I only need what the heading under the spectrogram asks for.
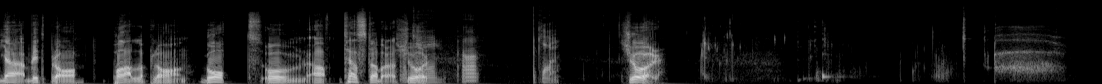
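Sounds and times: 
speech: 0:00.0 - 0:02.8, 0:03.4 - 0:05.5, 0:06.3 - 0:06.6
person drinking Norrlands ljus non-alcoholic organic beer: 0:06.8 - 0:10.1
breathy rush after drinking: 0:10.0 - 0:10.8.

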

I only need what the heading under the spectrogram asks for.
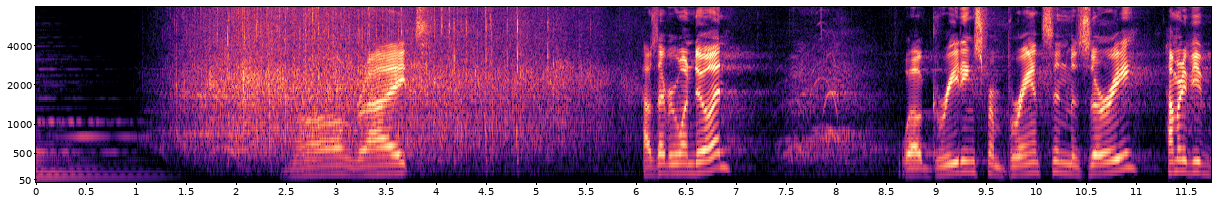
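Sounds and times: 
audience applause welcoming a pastor and author to the stage: 0:01.2 - 0:06.1
speech: 0:02.6 - 0:04.0, 0:06.1 - 0:07.0, 0:08.7 - 0:11.7.

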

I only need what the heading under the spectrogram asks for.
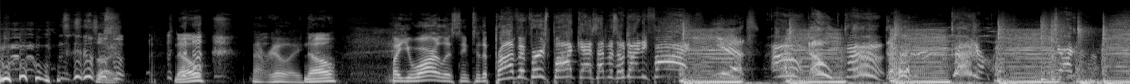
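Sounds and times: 
laughter: 0:00.0 - 0:02.3, 0:08.8 - 0:09.5
speech: 0:00.1 - 0:11.2
person coughing fit: 0:08.9 - 0:09.4.

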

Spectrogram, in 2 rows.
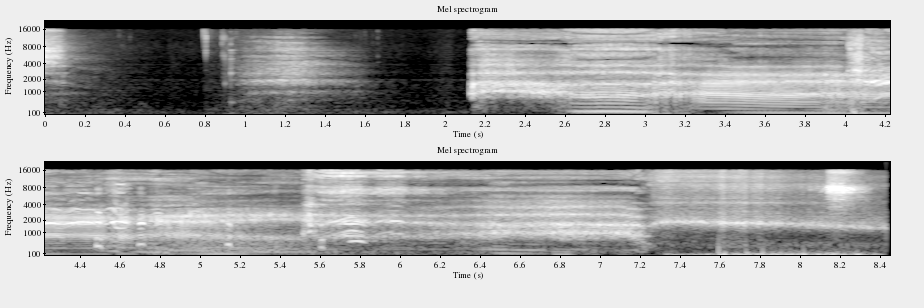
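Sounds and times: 
man imitating a magical sleep-inducing breath: 0:00.9 - 0:02.6, 0:06.4 - 0:08.4
man's sustained wavering vocal sigh: 0:02.2 - 0:08.4.

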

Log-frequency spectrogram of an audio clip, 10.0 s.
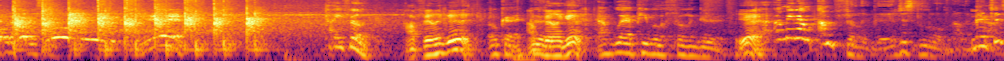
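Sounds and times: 
hand clapping: 0:00.0 - 0:02.8
speech: 0:03.4 - 0:10.0.

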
